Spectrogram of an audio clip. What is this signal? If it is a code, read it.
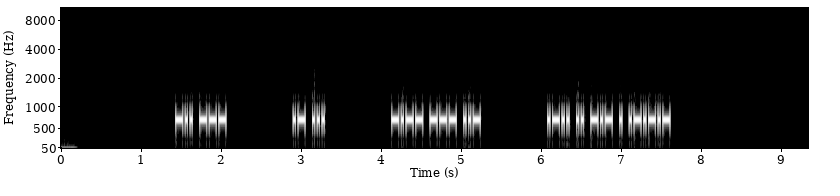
Morse code, heard as a keyed tone, about 40 wpm, 700 Hz. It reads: DO AS YOU LIKE.
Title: 4x Word-Spacing - Sentences from Top 100 Words - 40wpm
